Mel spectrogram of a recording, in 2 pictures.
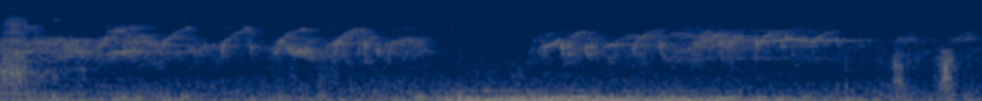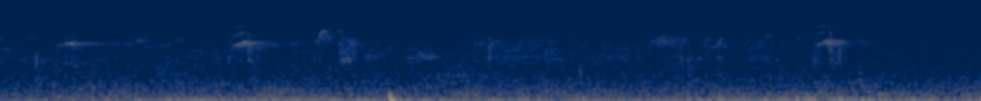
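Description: Faint chirping of small birds in woodland: quick runs of short high calls in the first few seconds, then sparser chirps, with a single soft click near the middle.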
